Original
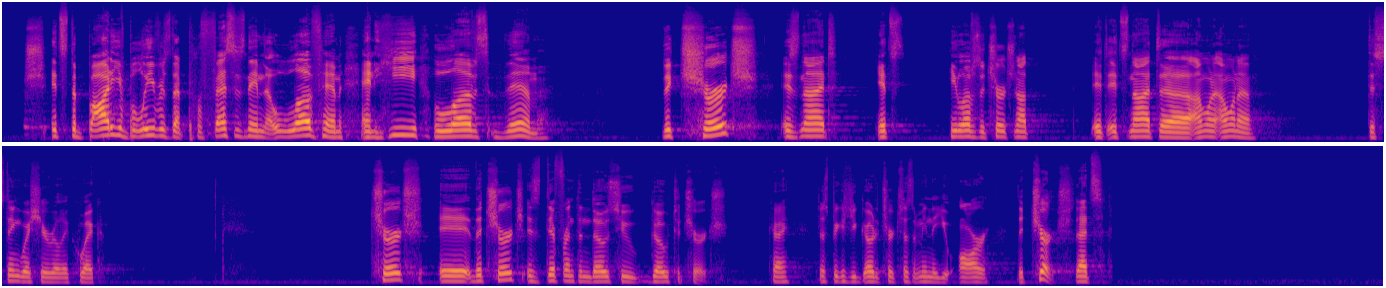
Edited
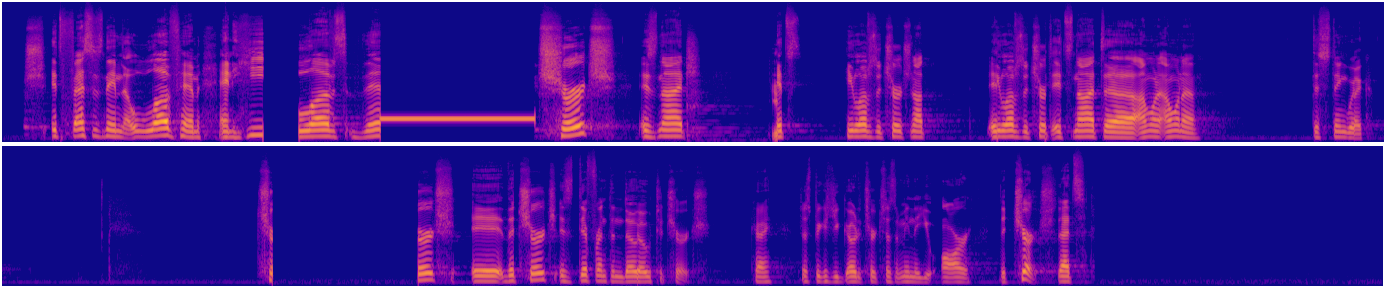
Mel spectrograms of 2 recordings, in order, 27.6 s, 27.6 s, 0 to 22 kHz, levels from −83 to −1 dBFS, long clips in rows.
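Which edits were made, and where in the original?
0:00.59–0:02.01: remove
0:04.03–0:04.39: silence
0:05.20–0:06.75: beep over 673 Hz −24 dBFS
0:08.26–0:08.79: play speed 58%
0:09.52–0:10.00: duplicate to 0:10.99
0:14.08–0:14.66: remove
0:17.66: splice in room tone 1.46 s
0:19.85–0:20.35: remove

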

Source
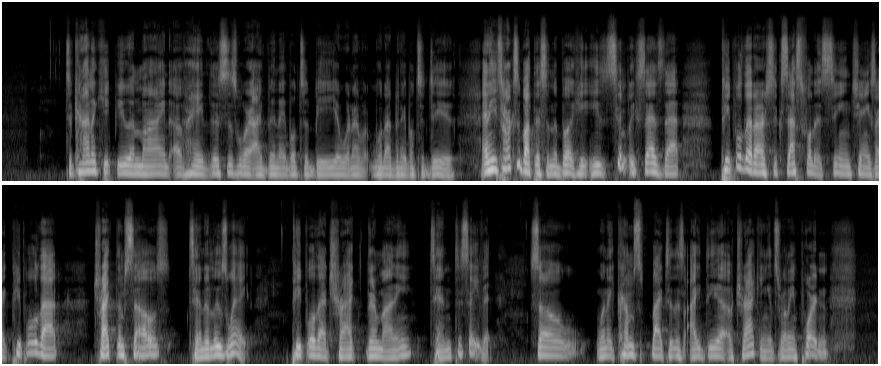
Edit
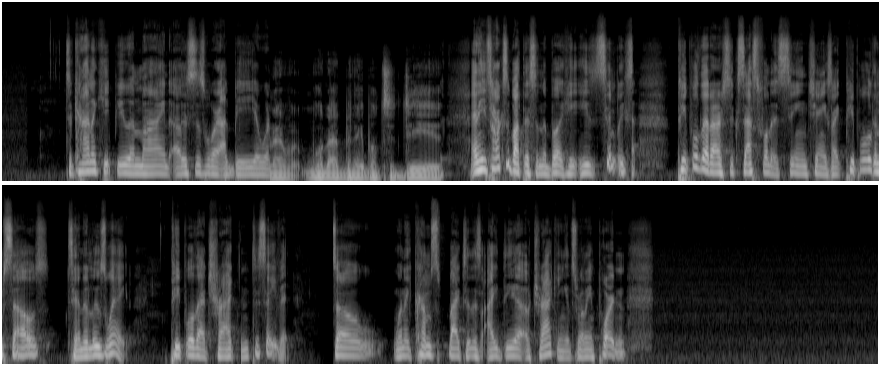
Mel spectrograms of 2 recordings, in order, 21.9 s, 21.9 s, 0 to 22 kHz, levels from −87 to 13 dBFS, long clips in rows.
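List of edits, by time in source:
0:02.24–0:02.64: remove
0:03.19–0:03.80: remove
0:04.36–0:05.62: play speed 59%
0:08.01–0:08.42: remove
0:11.42–0:12.39: remove
0:15.47–0:16.49: remove
0:17.01–0:17.64: fade out and dull

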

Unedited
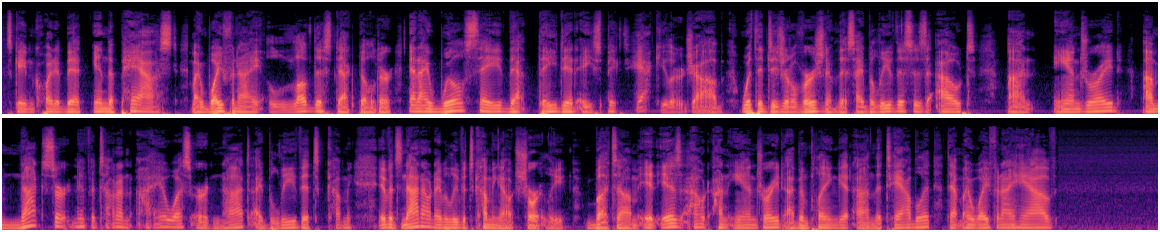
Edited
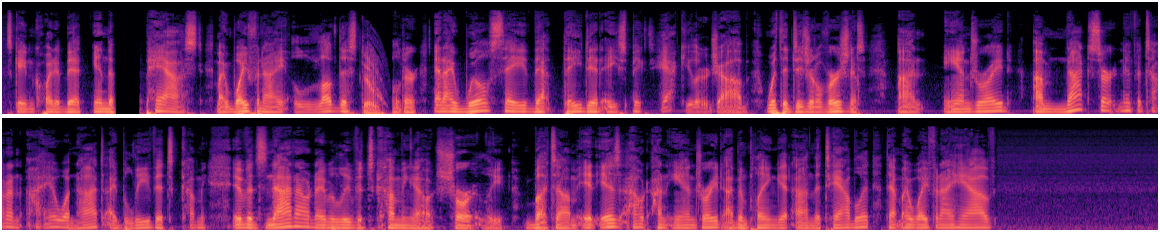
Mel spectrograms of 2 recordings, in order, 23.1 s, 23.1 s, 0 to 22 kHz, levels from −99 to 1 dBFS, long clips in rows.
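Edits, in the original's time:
0:01.13: splice in silence 0.25 s
0:03.30: tape stop 0.36 s
0:08.30–0:09.65: remove
0:13.33–0:13.69: remove
0:15.35–0:17.05: time-stretch 1.5×

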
